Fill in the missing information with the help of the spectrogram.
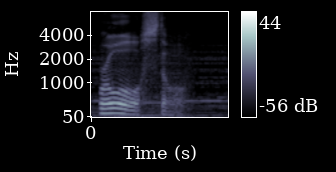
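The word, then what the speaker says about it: просто: Prosto. Like in Spanish, it's oh. Prosto. Prosto.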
